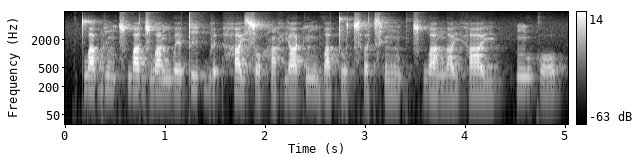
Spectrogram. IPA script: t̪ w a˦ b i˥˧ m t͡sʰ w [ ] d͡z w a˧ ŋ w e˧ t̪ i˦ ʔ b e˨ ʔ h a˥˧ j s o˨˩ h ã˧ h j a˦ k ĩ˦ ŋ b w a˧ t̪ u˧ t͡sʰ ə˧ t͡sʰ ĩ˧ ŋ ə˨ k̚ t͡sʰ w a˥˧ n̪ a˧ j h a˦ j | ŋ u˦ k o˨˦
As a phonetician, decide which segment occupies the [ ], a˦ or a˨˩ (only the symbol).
a˦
